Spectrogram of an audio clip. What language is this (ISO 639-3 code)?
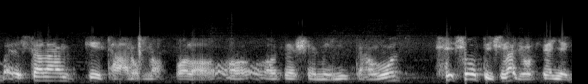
hun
